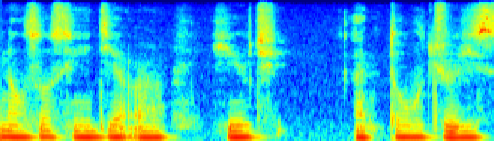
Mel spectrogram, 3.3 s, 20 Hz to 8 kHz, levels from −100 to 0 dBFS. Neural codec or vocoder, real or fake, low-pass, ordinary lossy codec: none; real; 7.2 kHz; none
